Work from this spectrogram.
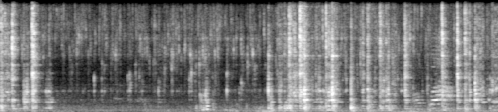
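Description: Cashews frying in a pan until reddish while a spinach palak pulao is made: soft oily sizzle with scattered spoon stirs and clinks that grow busier and louder toward the end, close, with no talk.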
